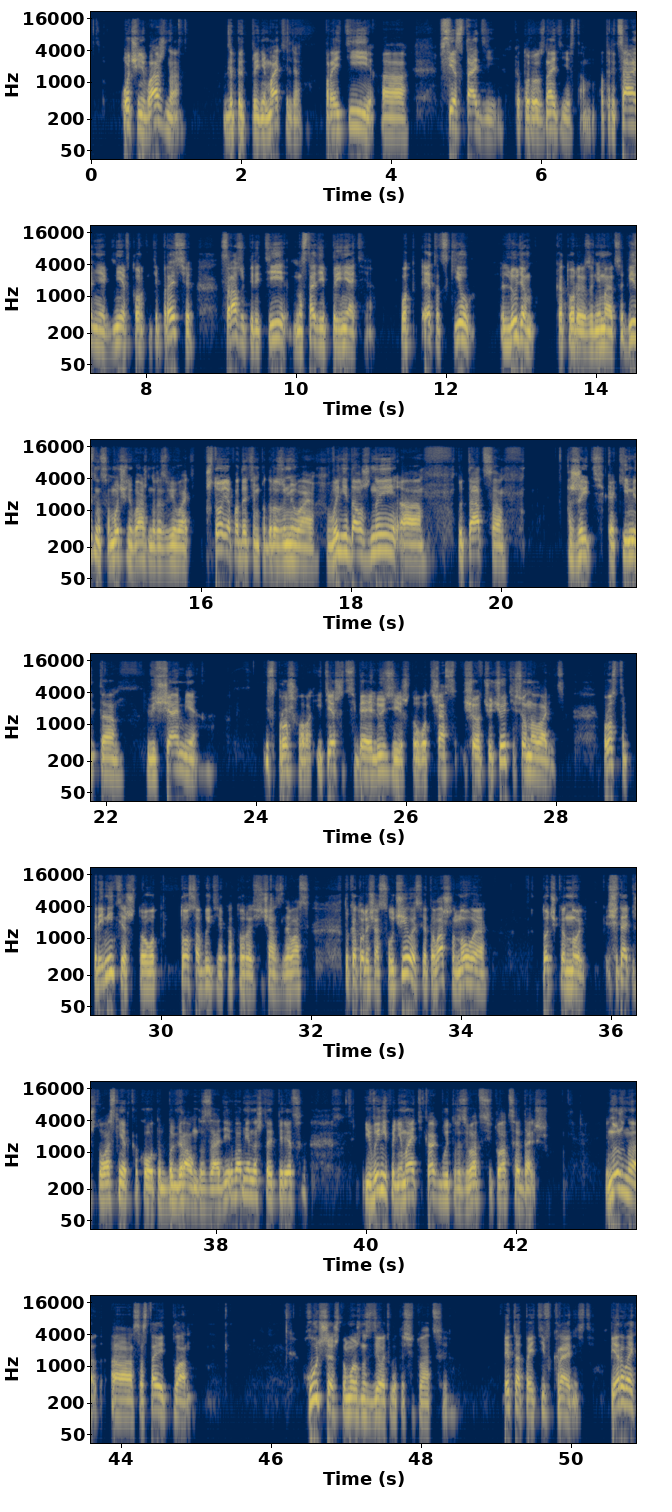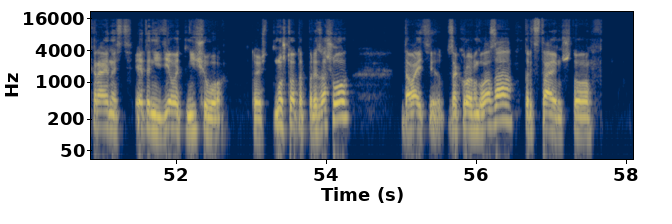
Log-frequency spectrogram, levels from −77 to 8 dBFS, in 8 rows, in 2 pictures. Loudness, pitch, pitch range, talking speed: -12 LUFS, 125 Hz, 110-155 Hz, 135 wpm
